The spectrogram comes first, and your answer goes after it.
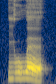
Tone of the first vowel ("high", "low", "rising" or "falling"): high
